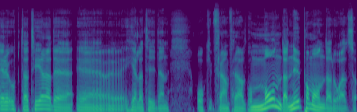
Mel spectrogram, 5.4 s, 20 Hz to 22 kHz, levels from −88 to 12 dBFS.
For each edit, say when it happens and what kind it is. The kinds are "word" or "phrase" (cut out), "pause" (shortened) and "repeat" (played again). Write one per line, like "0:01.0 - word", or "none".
0:03.7 - phrase

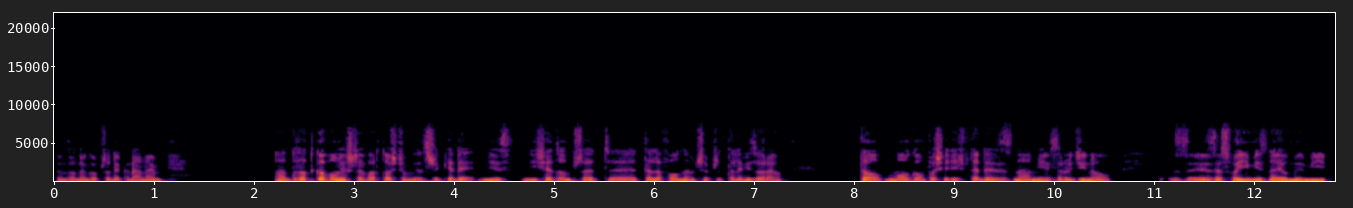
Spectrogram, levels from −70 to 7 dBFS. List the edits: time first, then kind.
none

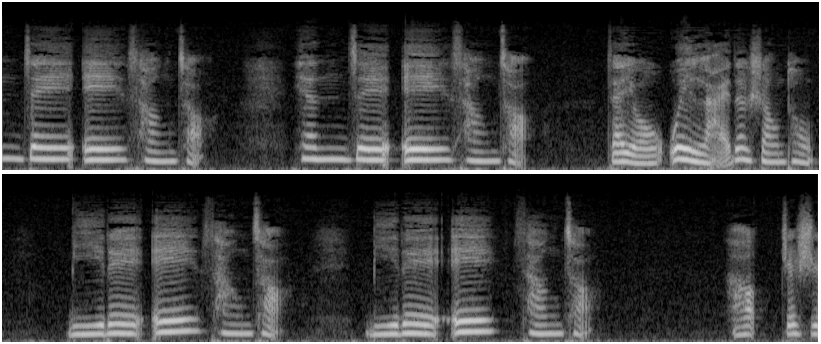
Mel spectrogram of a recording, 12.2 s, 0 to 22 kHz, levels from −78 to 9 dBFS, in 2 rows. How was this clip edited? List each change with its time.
none

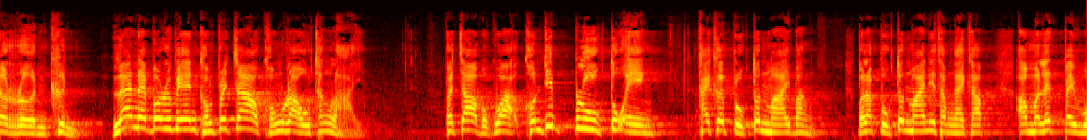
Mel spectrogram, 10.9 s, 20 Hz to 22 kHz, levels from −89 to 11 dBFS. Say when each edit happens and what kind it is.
none

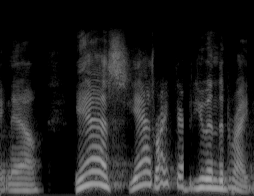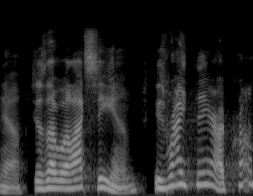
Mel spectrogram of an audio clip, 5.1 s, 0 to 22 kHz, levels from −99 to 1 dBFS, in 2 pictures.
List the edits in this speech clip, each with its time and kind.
0:01.5 - word
0:01.8 - phrase
0:02.3 - word
0:02.8 - pause
0:03.4 - word
0:04.0 - pause

